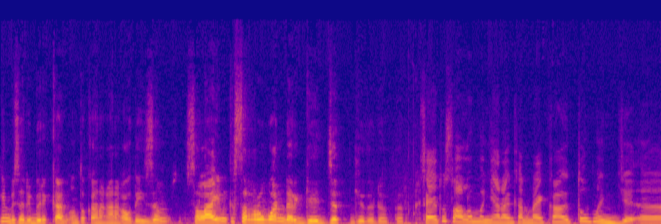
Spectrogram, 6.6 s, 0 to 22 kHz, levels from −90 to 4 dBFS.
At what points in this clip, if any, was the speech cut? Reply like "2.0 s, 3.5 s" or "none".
4.1 s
